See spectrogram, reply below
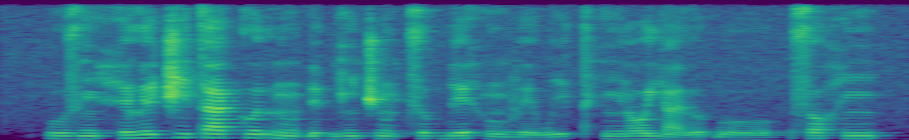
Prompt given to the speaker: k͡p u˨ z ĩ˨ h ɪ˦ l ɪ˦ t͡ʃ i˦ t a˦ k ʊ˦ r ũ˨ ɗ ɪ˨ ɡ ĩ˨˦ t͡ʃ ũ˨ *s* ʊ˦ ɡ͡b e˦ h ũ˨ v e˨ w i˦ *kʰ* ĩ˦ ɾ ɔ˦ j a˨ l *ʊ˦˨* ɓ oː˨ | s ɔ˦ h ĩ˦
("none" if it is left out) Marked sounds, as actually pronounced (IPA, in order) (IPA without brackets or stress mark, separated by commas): t͡s, tʰ, ʊ˦˨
